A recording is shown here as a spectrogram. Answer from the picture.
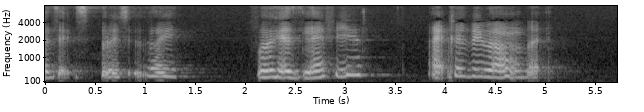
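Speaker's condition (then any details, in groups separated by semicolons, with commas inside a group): Spinal muscular atrophy type 2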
